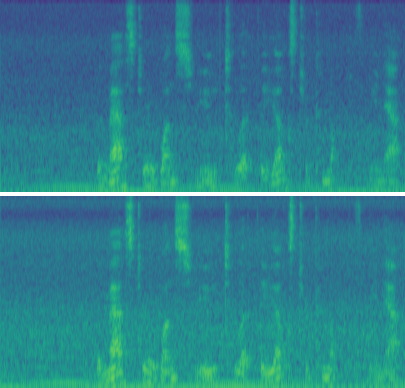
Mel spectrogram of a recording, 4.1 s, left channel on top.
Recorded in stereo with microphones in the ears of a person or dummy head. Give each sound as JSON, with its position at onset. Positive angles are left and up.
{"t": 1.0, "sound": "a man speaking", "side_deg": -60, "distance_m": 1.1}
